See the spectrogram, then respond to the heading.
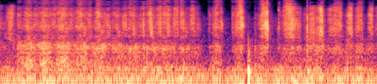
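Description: A small tan sanding block is rubbed and scratched across the toe cap of a black leather Blundstone Chelsea boot held in gloved hands. The boot is hollow and has a thick rubber sole. The result is a steady, dry, bright rasping scrape with quick short strokes and a low murmur underneath, possibly from background music.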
